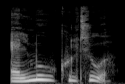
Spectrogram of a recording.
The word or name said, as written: almuekultur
